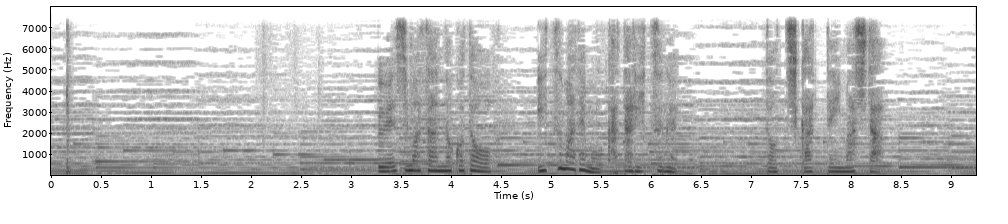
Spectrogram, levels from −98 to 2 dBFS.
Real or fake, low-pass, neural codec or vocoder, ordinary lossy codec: real; 7.2 kHz; none; none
